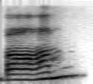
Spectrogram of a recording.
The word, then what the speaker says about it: bomb: I think about bombard bombastic him hymnal so you can see sometimes those silent letters become sound.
